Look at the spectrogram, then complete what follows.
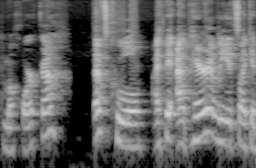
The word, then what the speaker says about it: Mahoraga: I heard that, because I've always heard it pronounced Mahoraga, and I don't think that that's incorrect because it is like a Buddhist term, but the way that they pronounced it in Japanese was something more like Mahorka.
